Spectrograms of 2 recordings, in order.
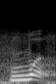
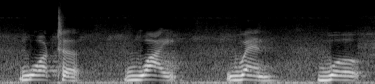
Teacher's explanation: We protrude the lips and then we spread it by saying this particular sound, w.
